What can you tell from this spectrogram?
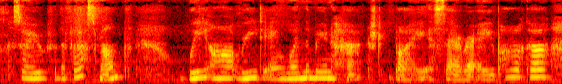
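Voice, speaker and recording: A soft-spoken woman with a British accent, fairly high pitch, and moderate pace, amid noticeable background noise. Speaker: book vlogger. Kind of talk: casual vlog talk. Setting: home book room.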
